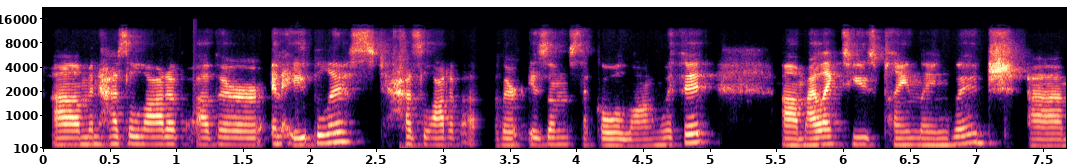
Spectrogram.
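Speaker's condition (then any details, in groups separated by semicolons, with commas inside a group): No condition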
